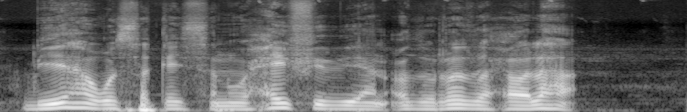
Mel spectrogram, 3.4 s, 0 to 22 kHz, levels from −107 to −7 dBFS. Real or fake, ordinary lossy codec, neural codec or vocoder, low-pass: real; none; none; none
